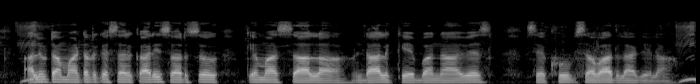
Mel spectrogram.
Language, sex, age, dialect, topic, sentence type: Bhojpuri, male, <18, Northern, agriculture, statement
